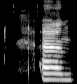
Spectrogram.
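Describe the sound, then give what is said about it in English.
A few quick tongue clicks from a mouth, followed by a short breathy rustle and a brief voiced hum, like someone making a sound without saying any words. “Don't know why I made that clicking I noise.”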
